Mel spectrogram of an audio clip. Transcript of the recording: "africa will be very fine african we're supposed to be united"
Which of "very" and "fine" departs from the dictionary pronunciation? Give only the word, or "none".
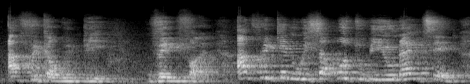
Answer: fine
